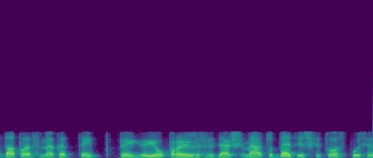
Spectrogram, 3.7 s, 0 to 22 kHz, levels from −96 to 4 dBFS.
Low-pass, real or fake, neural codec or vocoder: 3.6 kHz; fake; codec, 16 kHz, about 1 kbps, DyCAST, with the encoder's durations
